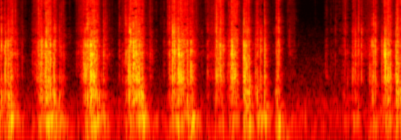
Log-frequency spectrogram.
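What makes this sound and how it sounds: Long fingernails scratch back and forth across the coils of a small fish-shaped pet toy tightly wrapped in multicolored twisted sisal or jute rope. Each stroke is a dry, bright, crinkly rasp. The strokes come in a steady rhythm, with a short quiet pause before the last few.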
